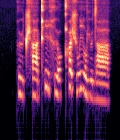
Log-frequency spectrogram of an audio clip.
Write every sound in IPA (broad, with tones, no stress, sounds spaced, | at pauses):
k ʉ˨˩ t͡ʃʰ a˨˩ kʰ i˥˩ x ɨ˧˩˧ w qʰ ɨ˥˩ ʃ w i˥˩ o̯ j ʉ˨˩ d a˨˩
